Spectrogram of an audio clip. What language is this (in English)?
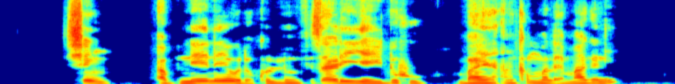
Hausa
